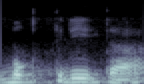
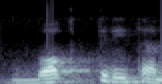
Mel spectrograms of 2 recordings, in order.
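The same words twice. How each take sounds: First: বক্তৃতা with round o, "bok-tri-ta"; correct o vowel. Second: বক্তৃতা with open aw, "bawk-tri-ta"; wrong open vowel. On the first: Teacher gives the right pronunciation, বক্তৃতা with a round o. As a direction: say বক্তৃতা with the first vowel closed to o. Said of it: "উচ্চারণ হবে". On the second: Teacher shows the reading to avoid, বক্তৃতা with open aw. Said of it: "না হয়ে". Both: Shown as a demonstration.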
